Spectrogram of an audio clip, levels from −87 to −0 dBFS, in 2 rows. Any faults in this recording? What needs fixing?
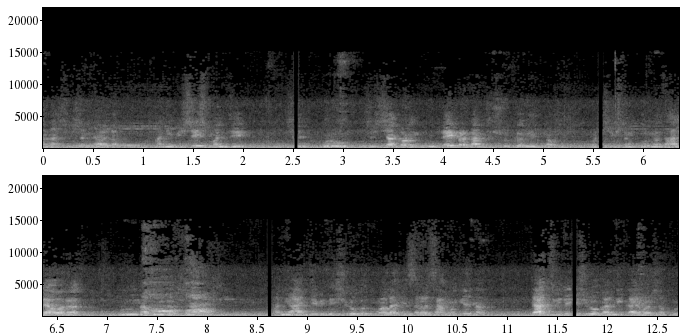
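Short, hard-edged holes of silence cut into the sound at 2.50–2.55 s, 5.55–5.60 s, 8.60–8.65 s and 11.65–11.69 s, each about 48 ms long and recurring every 3 s. This is a gap between chunks: the audio was delivered in 3-second chunks, and each join gets a fixed stretch of silence, likely from codec padding or a player that starts each chunk late. Nothing is lost, but the flow breaks at every boundary. Prevent it by trimming encoder padding and scheduling each chunk to start exactly where the previous one ends.

At 10.62 s there is a brief blip. This is damaged data in a compressed stream: a short run of corrupted or missing bytes made the decoder misread the frames there, lose sync and skip ahead to the next valid frame header. Prevent it with checksummed transport or storage and error detection, so corrupted frames are caught and resent or concealed before playback.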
